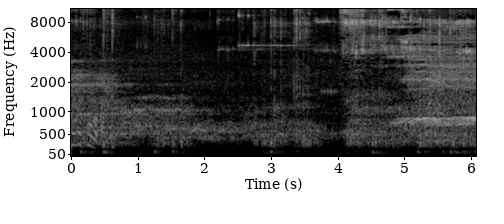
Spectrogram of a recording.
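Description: A basketball bouncing on a wooden court during play, a few irregular thuds, with players' voices in the background.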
